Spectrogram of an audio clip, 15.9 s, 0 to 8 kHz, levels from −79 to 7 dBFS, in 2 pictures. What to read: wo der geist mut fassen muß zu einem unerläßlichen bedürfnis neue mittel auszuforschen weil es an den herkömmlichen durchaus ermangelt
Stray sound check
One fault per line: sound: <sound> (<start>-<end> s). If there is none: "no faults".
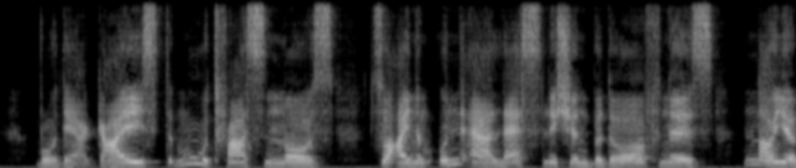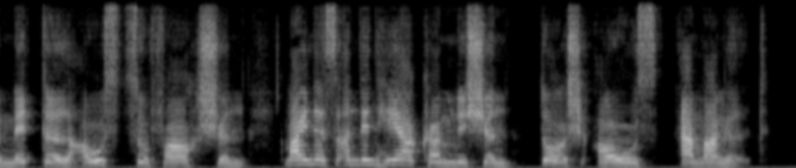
no faults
